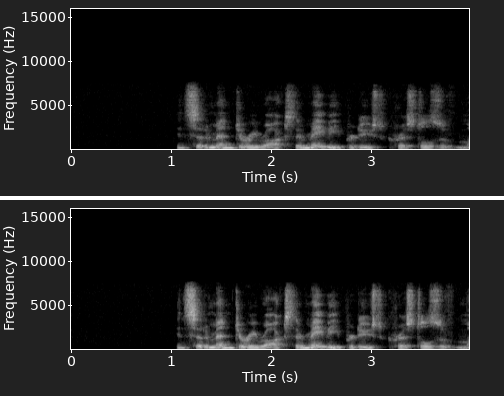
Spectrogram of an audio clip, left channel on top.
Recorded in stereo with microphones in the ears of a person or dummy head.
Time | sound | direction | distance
1.1 | a man speaking | 30° right (ahead or behind) | 0.5 m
